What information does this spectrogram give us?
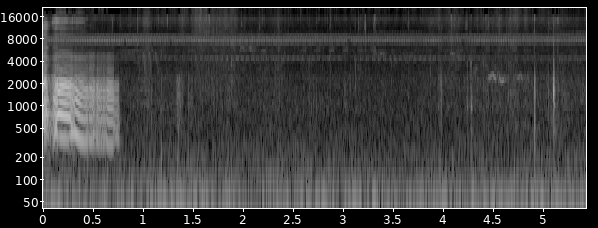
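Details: Tame caged decoy Chinese francolin gives one short, loud, rasping phrase of quick downward-bending notes at the start, then faint rural background and a few soft knocks.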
